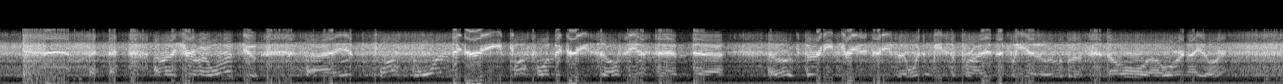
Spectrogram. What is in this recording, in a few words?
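weather report, VHF Radio Aurora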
